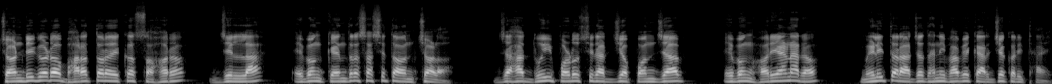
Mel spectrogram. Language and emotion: Odia, neutral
